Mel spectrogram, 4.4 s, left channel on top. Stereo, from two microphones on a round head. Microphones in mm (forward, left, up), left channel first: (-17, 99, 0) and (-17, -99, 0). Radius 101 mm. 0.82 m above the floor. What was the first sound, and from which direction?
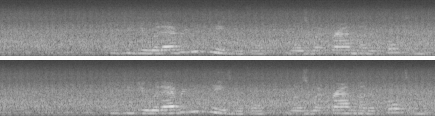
A woman speaking, 20° right (ahead or behind).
